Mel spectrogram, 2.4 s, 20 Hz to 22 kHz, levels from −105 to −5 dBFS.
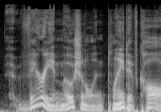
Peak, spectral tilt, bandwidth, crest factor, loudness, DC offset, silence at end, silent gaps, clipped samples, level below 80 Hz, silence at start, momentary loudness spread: -10 dBFS; -6 dB/octave; 17.5 kHz; 16 dB; -27 LUFS; under 0.1%; 0 s; none; under 0.1%; -40 dBFS; 0 s; 8 LU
